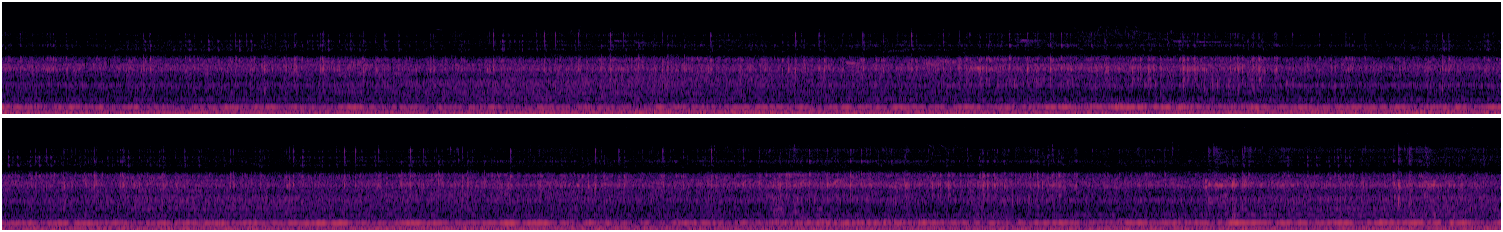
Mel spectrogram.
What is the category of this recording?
Soundscapes > Nature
